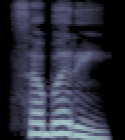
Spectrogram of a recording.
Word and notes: ಸಬರಿ: sabari

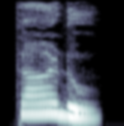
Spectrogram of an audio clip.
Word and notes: ಥಾಟು: kannada

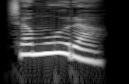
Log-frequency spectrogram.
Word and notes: ಛೀಮಾರಿ: Kannada

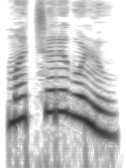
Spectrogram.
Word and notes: ಮಚ್ಚರಗೊಳ್ಳು: Kannada

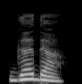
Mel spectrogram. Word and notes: ಗದ: gada

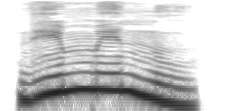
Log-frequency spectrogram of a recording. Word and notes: ಧಿಮ್ಮೆನ್ನು: kannada

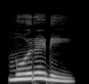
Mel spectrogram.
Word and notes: ಮೊರಡಿ: moraḍi

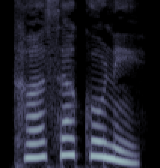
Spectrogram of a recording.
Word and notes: ಖಾಸಾಕೋಣೆ: khāsā kōṇe

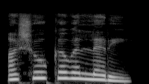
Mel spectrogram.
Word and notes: ಅಶೋಕವಲ್ಲರಿ: kannada

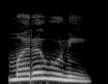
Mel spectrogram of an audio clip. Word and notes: ಮರವಣೆ: maravaṇe

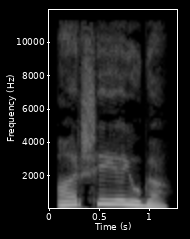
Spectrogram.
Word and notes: ಆರ್ಷೇಯಯುಗ: ārṣēyayuga

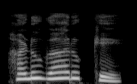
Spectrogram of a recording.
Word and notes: ಹಡುಗಾರುಕ್ಕೆ: Kannada

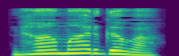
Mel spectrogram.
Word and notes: ಧಾಮಾರ್ಗವ: Kannada; dhāmārgava

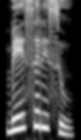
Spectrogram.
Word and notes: ಬೇಸರಿಸು: bēsarisu

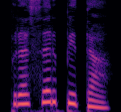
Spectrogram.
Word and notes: ಪ್ರಸರ್ಪಿತ: prasarpita

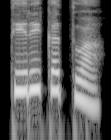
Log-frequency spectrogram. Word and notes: ತಿರಿಕತ್ವ: Kannada

